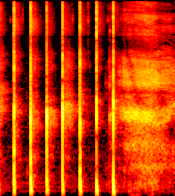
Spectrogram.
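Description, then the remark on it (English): Seven sharp, evenly spaced claps ring out, then give way to a sustained wash of crowd applause and noise that fills the last second, a round of applause for a fashion show that opened the show. No one speaks. “So let's do a round of applause for that.”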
